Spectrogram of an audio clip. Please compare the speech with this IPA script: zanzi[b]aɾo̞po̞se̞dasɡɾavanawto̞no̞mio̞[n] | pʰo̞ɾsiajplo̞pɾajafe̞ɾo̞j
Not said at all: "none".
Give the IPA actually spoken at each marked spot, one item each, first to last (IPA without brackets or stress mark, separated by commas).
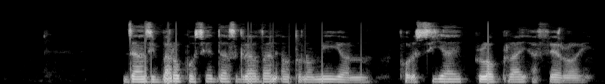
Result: b, n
